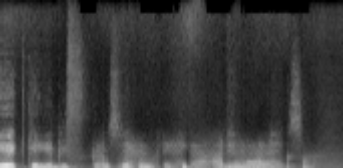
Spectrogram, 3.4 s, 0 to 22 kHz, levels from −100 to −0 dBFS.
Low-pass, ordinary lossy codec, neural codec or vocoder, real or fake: none; none; codec, 44.1 kHz, 0.9 kbps, DAC; fake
